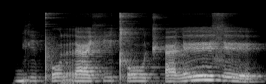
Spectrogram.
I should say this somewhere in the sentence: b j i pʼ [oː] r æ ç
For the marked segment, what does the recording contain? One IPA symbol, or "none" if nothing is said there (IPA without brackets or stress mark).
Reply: o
